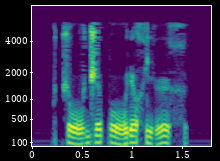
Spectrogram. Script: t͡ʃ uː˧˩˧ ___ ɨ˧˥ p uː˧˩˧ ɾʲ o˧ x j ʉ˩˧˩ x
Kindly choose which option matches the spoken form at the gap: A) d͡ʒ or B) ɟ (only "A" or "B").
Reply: A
